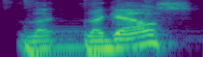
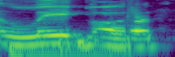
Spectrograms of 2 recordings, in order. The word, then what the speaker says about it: Lagos: Legals. No, God damn it. Now I'm in my head about it. Legos. It's Legos.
